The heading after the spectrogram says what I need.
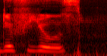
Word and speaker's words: diffuse: Double F पढ़ रहे होगे ना, गलत, DIFFUSE, डिफ्यूज। मैं टेस्ट लेती रहती हूँ। DIFFUSE, जिसकी स्पेलिंग होती है और इसका मतलब होता है to spread over a wide area.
